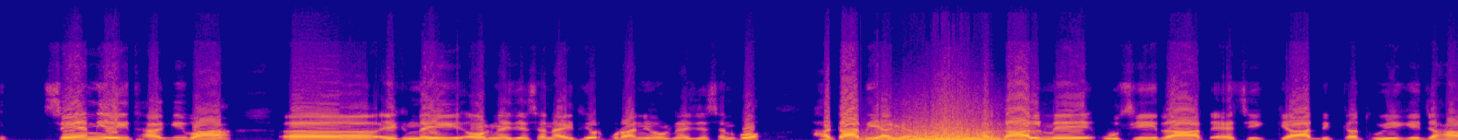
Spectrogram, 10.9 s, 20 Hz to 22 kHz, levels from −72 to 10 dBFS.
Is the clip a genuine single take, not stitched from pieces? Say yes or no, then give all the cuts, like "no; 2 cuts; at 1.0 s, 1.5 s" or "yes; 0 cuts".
no; 1 cut; at 7.2 s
